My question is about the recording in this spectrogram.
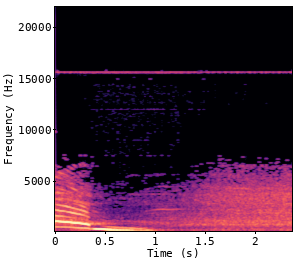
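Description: A sung voice finishes a held note with a long downward slide in pitch, fading out within the first second. After it comes a faint, steady stadium crowd noise.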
